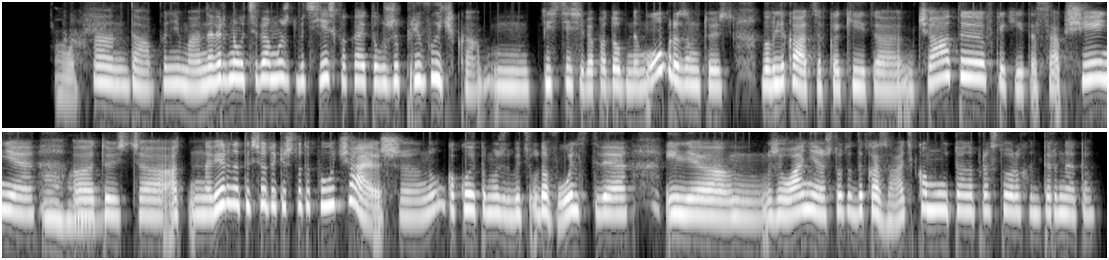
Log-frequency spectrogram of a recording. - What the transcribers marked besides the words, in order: distorted speech; other background noise
- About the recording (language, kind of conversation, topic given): Russian, advice, Как и почему вы чаще всего теряете время в соцсетях и за телефоном?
